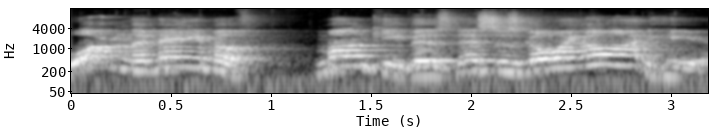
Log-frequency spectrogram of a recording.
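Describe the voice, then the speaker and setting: A man puts on a gruff character voice at an extremely high pitch, swinging very widely in pitch, with a slight echo. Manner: grumpy, surprised.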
